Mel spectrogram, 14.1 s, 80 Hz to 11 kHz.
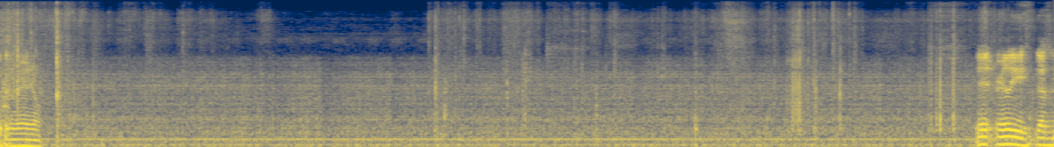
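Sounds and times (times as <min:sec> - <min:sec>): paper rustling: 0:00.0 - 0:02.9, 0:05.7 - 0:12.9
steady low hum: 0:00.0 - 0:14.0.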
